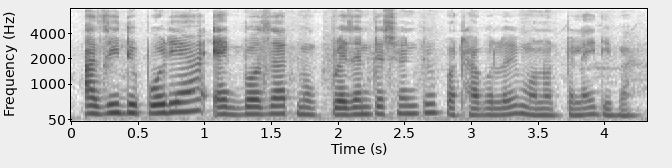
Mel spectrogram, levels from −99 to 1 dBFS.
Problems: constant background noise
